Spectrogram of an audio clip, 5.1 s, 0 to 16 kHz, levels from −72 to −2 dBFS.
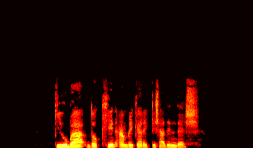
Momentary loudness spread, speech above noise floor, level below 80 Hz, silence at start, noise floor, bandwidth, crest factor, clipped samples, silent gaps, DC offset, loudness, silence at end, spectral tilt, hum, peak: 10 LU; over 73 dB; -58 dBFS; 1.1 s; under -90 dBFS; 7.8 kHz; 18 dB; under 0.1%; none; under 0.1%; -18 LUFS; 1.15 s; -6 dB/octave; none; -2 dBFS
